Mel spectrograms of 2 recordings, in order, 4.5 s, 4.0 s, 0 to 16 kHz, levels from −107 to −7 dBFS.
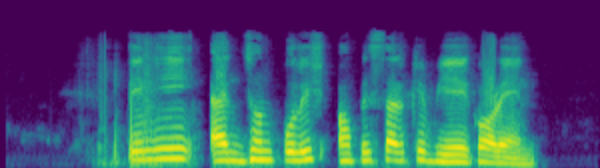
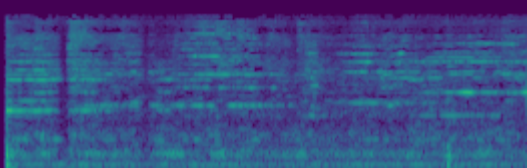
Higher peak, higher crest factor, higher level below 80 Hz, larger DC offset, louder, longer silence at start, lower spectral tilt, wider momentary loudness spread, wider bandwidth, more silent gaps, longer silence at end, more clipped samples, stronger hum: first, -2 dBFS vs -26 dBFS; second, 14 dB vs 26 dB; first, -50 dBFS vs -68 dBFS; neither; first, -14 LUFS vs -51 LUFS; first, 0.85 s vs 0.05 s; first, -9 dB/octave vs -2 dB/octave; second, 6 LU vs 11 LU; second, 7.4 kHz vs 11.5 kHz; neither; first, 0.5 s vs 0 s; neither; neither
